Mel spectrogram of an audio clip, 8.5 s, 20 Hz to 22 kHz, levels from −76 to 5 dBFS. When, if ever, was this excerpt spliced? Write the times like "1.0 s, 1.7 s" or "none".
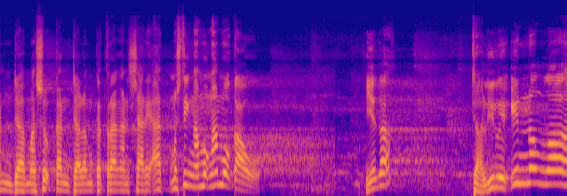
5.0 s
